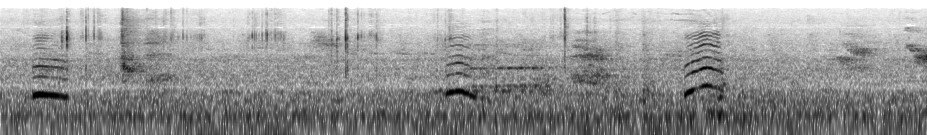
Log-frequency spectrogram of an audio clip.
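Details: Crying macaque clutching his favourite food package gives three short, bent, plaintive wails, the last one louder and rich in overtones, between rustling and soft background noise.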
